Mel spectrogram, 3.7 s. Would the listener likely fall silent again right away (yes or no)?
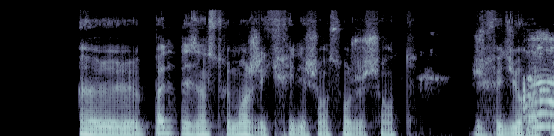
no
